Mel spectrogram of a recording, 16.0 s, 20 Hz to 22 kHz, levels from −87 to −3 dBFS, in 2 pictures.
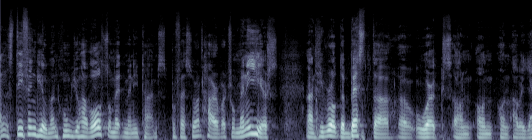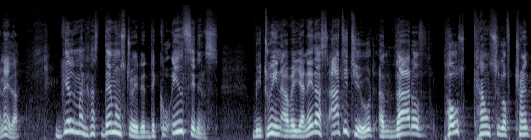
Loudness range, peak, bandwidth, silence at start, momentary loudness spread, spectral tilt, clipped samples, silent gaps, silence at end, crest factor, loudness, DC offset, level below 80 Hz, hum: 5 LU; -6 dBFS; 14.5 kHz; 0 s; 12 LU; -6 dB/octave; under 0.1%; none; 0 s; 18 dB; -25 LUFS; under 0.1%; -56 dBFS; none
